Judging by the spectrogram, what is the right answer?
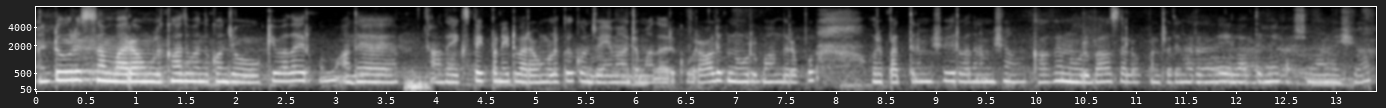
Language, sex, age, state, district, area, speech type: Tamil, female, 18-30, Tamil Nadu, Karur, rural, spontaneous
